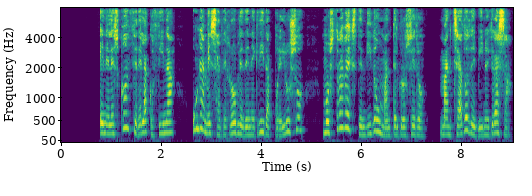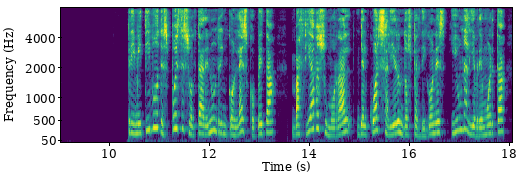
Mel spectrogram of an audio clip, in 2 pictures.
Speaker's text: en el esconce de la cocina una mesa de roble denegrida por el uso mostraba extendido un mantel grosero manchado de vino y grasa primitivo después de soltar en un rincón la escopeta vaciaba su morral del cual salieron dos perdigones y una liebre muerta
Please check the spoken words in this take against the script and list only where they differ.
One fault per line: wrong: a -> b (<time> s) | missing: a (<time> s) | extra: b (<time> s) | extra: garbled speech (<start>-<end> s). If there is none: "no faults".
no faults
